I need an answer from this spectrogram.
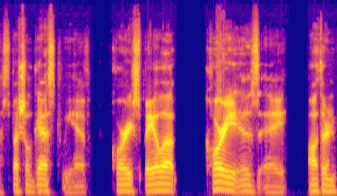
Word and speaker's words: Spala: my last name correctly most people say it wrong and say spala but thank you so much for saying it spela that really got me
